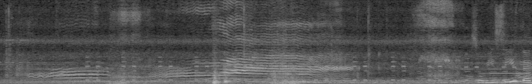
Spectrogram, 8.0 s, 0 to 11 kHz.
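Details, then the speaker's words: Two-month-old infant with poor weight gain after 7 days on a ventilator: severe high-pitched harsh stridor with severe intercostal and subcostal retractions; bronchoscopy found subglottic stenosis, treated by balloon dilation. "this is the uh severe Strider and severe intercostal and subcostal retractions"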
